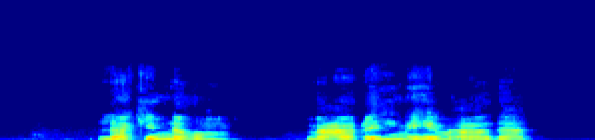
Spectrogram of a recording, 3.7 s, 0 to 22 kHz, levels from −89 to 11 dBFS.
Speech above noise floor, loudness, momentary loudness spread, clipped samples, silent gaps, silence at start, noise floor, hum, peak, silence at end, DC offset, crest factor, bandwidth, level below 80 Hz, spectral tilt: 43 dB; -29 LUFS; 13 LU; under 0.1%; none; 0.65 s; -72 dBFS; none; -12 dBFS; 0.45 s; under 0.1%; 18 dB; 11 kHz; -70 dBFS; -6.5 dB/octave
